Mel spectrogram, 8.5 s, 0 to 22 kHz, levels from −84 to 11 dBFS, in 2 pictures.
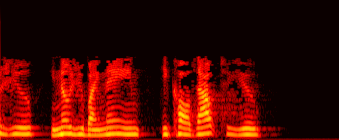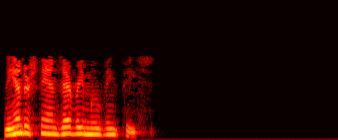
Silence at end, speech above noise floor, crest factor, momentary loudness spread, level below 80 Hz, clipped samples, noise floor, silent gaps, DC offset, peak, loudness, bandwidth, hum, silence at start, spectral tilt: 2.5 s; 63 dB; 20 dB; 10 LU; -72 dBFS; under 0.1%; -87 dBFS; none; under 0.1%; -6 dBFS; -25 LUFS; 4.3 kHz; none; 0 s; -11.5 dB/octave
